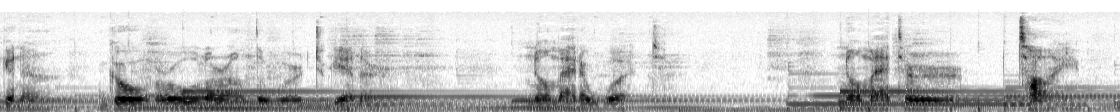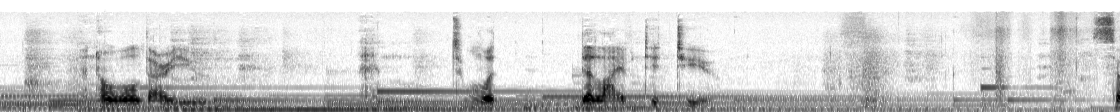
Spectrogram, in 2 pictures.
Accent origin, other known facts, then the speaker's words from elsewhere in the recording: Kurdistan Region, Iraq; I'm from Iraq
